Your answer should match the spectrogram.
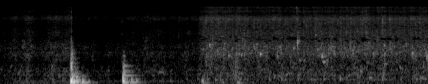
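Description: Two heavy knocks of a wooden pole set down on a wooden pole frame, about half a second apart, in the first second and a half. From about halfway a steady hiss of running water sets in, with small scattered ticks.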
